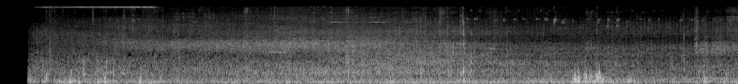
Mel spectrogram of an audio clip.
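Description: Outdoor street ambience: a steady low rumble of wind on the microphone with a vehicle engine running nearby.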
